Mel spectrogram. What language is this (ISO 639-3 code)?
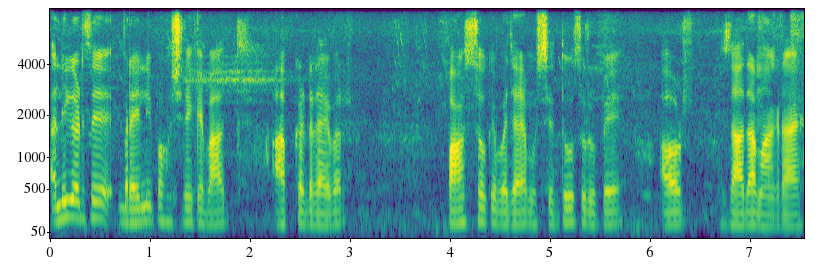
urd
